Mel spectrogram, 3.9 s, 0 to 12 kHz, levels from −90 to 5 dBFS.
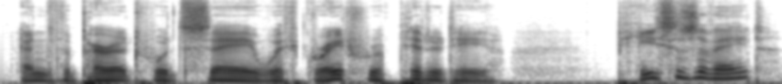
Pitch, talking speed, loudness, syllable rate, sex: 115 Hz, 170 wpm, -17 LUFS, 5.1 syllables/s, male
